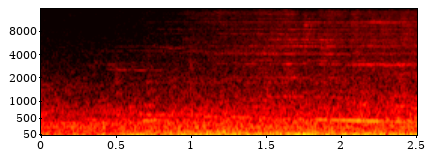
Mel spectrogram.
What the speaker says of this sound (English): The train glided up to the platform.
